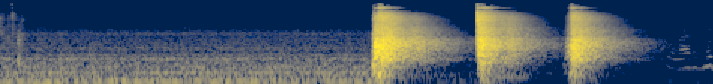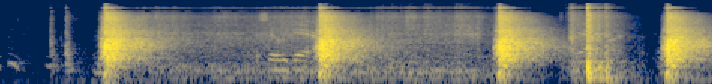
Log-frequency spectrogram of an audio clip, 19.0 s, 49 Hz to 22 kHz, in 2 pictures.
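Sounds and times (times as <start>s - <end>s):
pistol shots echoing indoors: 4.9s - 8.8s, 10.8s - 12.0s, 13.7s - 14.8s, 16.0s - 19.0s.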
